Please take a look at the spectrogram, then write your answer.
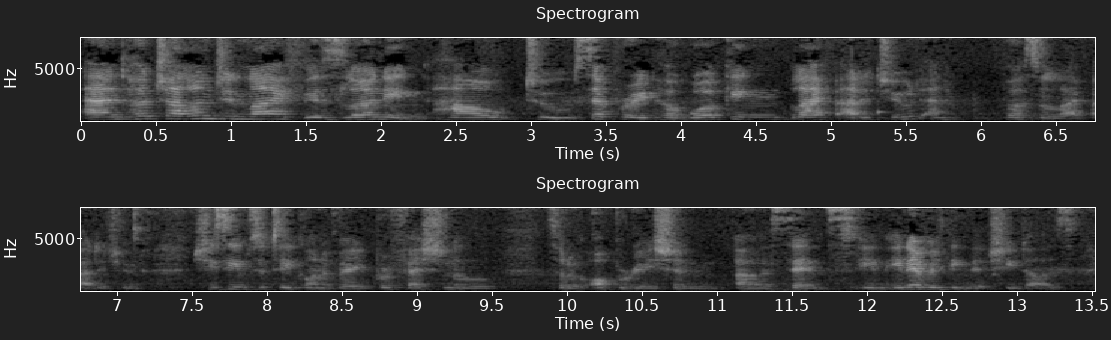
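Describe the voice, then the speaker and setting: A woman with a medium-pitched voice talks at a moderate pace with ordinary pitch variation, heard with audible room echo and noticeable background noise. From Australia. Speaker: actress. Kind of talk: interview. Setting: her apartment.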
